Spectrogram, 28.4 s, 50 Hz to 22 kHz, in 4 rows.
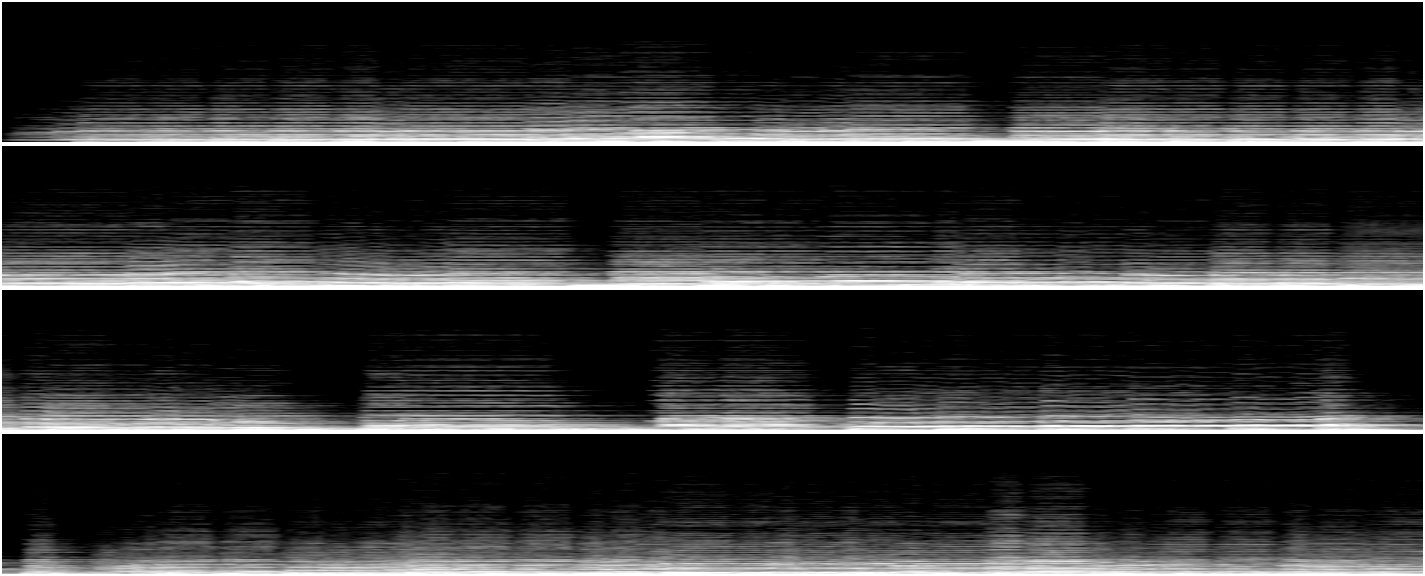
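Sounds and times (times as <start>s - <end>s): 
computer-generated march tune trio section: 0.3s - 28.4s.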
